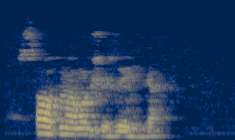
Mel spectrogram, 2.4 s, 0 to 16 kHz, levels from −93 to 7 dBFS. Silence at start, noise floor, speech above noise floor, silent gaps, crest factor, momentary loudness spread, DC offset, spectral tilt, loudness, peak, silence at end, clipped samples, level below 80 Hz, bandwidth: 0.2 s; -75 dBFS; 52 dB; none; 20 dB; 14 LU; under 0.1%; -6.5 dB/octave; -24 LUFS; -6 dBFS; 0.7 s; under 0.1%; -60 dBFS; 7.8 kHz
